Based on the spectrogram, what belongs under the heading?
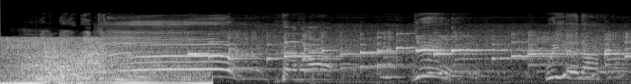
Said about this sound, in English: We in our ice cream truck, and we about to roll out this motherfucker. Hey, start that shit up, man. What's going on? What's wrong with you?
